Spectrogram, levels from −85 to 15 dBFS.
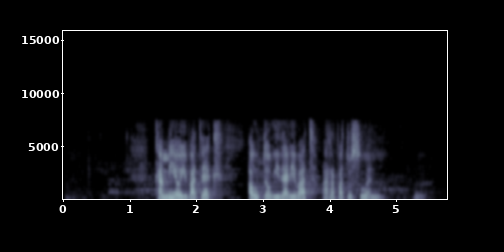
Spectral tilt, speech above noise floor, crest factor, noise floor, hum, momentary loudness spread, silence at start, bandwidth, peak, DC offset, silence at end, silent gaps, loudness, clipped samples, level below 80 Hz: -4 dB/octave; 46 dB; 24 dB; -72 dBFS; none; 16 LU; 1.4 s; 7.8 kHz; -4 dBFS; under 0.1%; 0.4 s; none; -25 LUFS; under 0.1%; -74 dBFS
